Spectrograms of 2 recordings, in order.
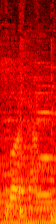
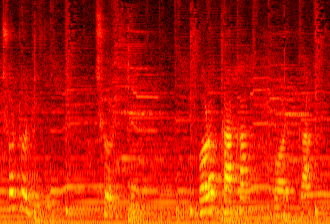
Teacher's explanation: প্রত্যেকটার ক্ষেত্রে দেখো শেষ থেকে একেবারে ব্যঞ্জন ধ্বনি লোপ পেয়েছে, সেই জন্য এদেরকে বলা হয় অন্ত ব্যঞ্জন লোপ।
